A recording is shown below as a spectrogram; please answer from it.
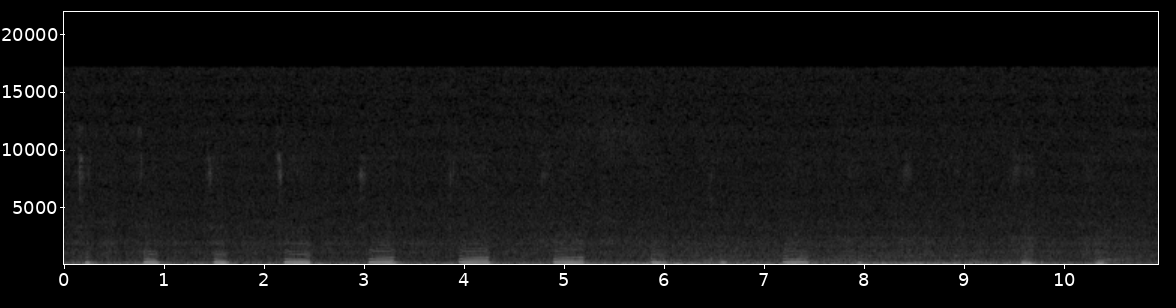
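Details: Tommy the cat snoring while asleep indoors: short, nasal, tonal whistling snores repeat roughly once a second, each a brief wheezy note, over a quiet room hum.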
